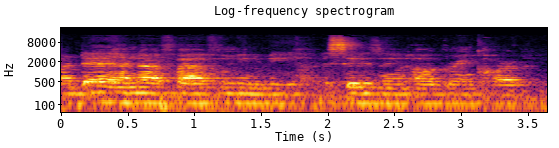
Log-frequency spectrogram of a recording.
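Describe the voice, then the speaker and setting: Over noticeable background noise and audible room echo, a man talks in a fairly low pitch with monotone, flat intonation. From West Africa. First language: an African language. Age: 20s. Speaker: construction crew member in youth job program. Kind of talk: personal testimony speech.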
